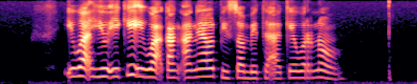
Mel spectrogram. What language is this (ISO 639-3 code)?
jav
